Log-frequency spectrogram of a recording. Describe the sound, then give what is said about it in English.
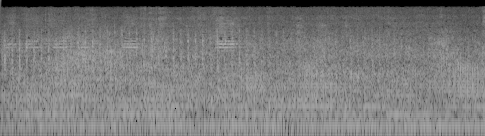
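A loud, steady rotor drone of helicopters and planes circling overhead above the Rangers ballpark in Arlington as fans stream out of Cowboys Stadium, a dense low thrum with a pulsing beat that stays constant throughout, with aircraft engine noise blended in and no voices. “Fans streaming out of Cowboys Stadium are greeted by helicopters and planes circling the Rangers ballpark in Arlington, just down the street.”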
